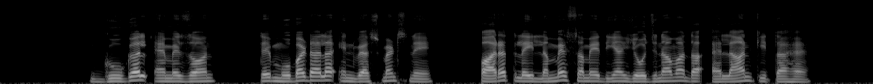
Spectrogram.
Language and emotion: Punjabi, neutral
